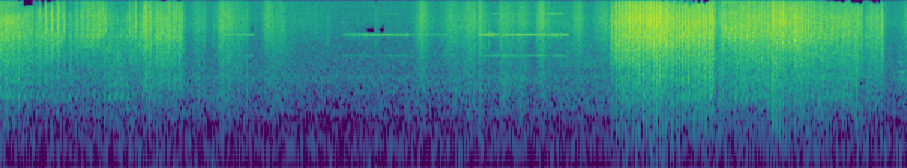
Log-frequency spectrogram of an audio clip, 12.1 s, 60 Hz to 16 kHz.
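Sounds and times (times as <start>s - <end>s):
ornithopter drone wings buzzing: 0.0s - 3.4s, 7.9s - 12.0s.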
